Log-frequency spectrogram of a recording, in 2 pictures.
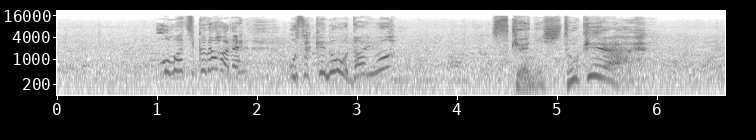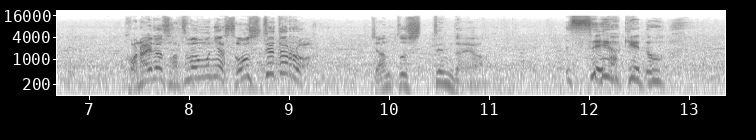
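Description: Game characters speak in raised voices.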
